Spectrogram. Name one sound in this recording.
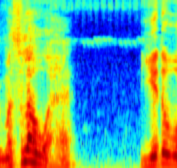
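A young man speaks tensely up close.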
